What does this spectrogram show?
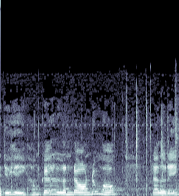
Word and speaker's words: London: Đó, bây giờ mình biết, xác định nó là ớ rồi nha. Nhưng mà nó không hoàn toàn giống chữ ớ trong tiếng Việt đâu. Nó là ơ, nó vẫn là tiếng Anh á. Giờ mình vẫn phải nghe lại, mình làm cho nó sang lên. Đó, biết là ớ, xác định trong đầu nó là chữ ớ nha, chứ không phải u o ơ gì nữa nha.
